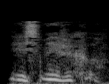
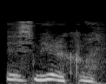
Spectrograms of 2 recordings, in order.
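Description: First: Put-on rasping, higher and soft, Russian accent; raspy Russian voice. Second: Raspy Russian voice. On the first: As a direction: rasp it out, dying, Russian accented. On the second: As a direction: rasp weakly with a Russian accent. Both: A narrator's reading. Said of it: "he rasped".

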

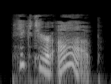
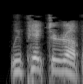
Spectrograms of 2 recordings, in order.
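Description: First: High-pitched disbelieving question; incredulous echo. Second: Said in the usual way. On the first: Acted. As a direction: throw it back high, falling at the end. Woman echoes it in disbelief.

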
